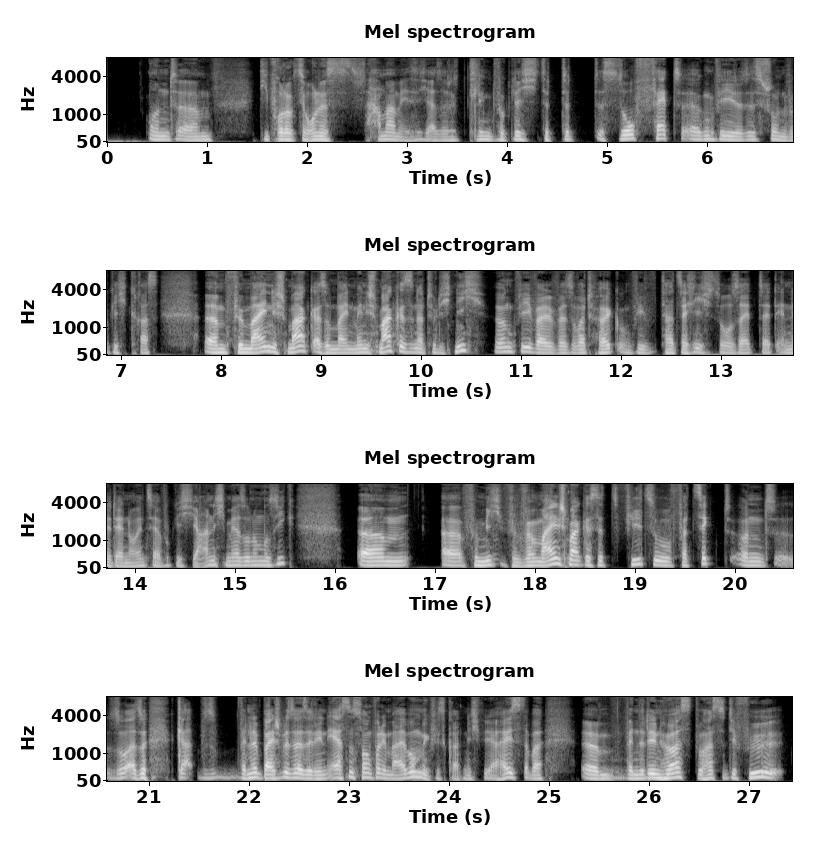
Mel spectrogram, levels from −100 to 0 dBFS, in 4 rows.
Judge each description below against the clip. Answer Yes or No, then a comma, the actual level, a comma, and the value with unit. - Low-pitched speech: Yes, low, 130 Hz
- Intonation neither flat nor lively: Yes, average, 3.5 semitones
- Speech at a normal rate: No, fast, 205 wpm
